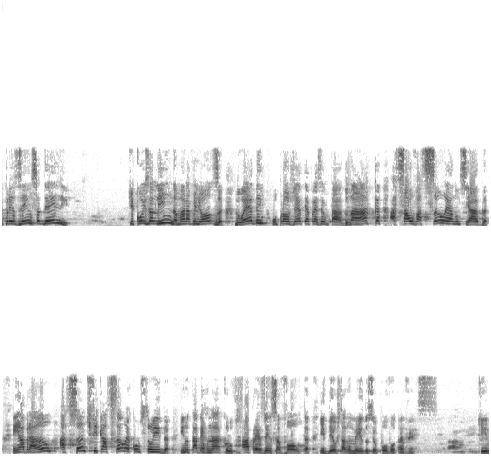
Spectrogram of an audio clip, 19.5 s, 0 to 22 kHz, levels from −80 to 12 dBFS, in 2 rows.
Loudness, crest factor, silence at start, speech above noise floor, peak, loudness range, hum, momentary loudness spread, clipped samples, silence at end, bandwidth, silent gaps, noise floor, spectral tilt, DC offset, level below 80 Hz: -13 LUFS; 12 dB; 0 s; 33 dB; 0 dBFS; 2 LU; none; 7 LU; under 0.1%; 0 s; 8 kHz; none; -45 dBFS; -4.5 dB/octave; under 0.1%; -56 dBFS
